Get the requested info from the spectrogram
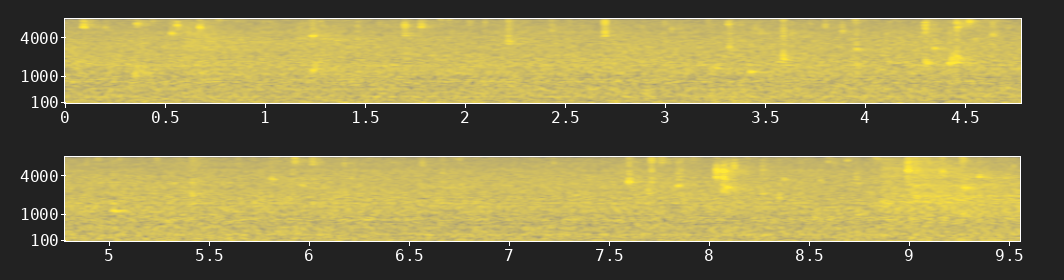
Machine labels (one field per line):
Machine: pump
